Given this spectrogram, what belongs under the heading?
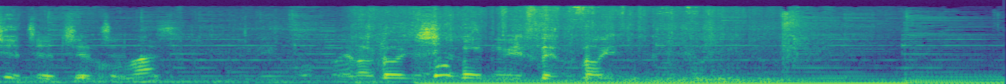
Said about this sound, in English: Those were Dez's friends screaming as they got out of the car in front of his dad's house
